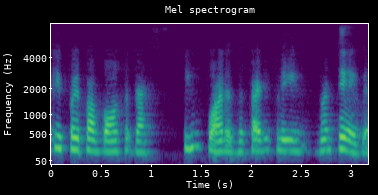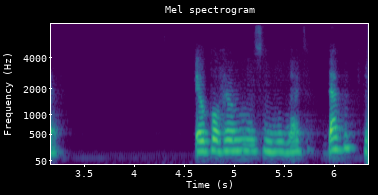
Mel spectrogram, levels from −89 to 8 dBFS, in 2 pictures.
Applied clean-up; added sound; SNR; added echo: neural mask model DeepFilterNet 3.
